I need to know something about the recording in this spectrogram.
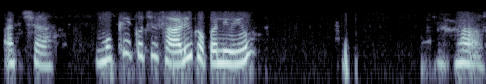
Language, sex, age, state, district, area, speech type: Sindhi, female, 30-45, Rajasthan, Ajmer, urban, conversation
